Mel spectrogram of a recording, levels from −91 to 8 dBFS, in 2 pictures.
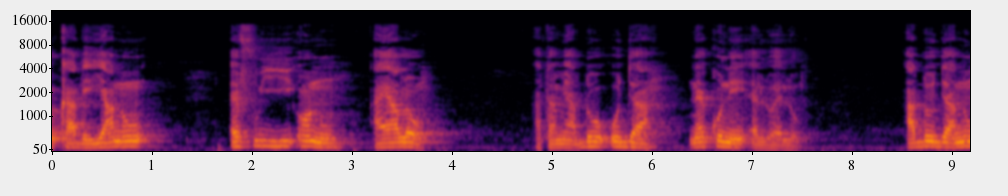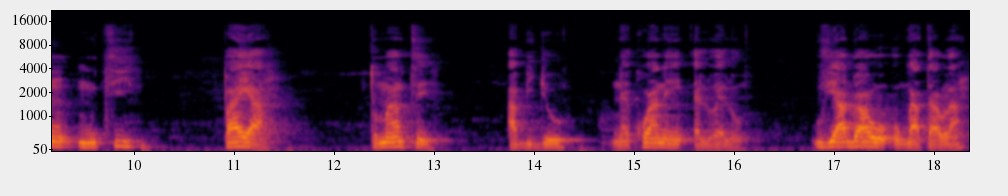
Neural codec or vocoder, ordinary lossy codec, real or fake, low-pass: vocoder, 44.1 kHz, 128 mel bands every 256 samples, BigVGAN v2; AAC, 64 kbps; fake; 14.4 kHz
